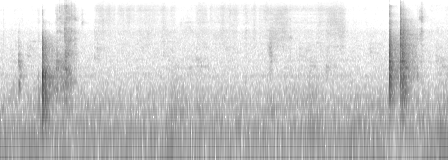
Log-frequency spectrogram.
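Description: A small ramekin and spatula handled on a counter while preparing an aloe vera mask: two sharp clinks and scrapes, one near the start and one near the end, with quiet room tone between.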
